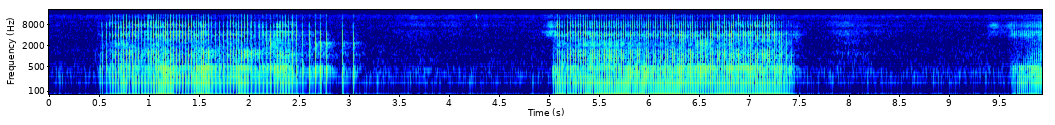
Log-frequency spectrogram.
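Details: Molly the dog snoring loudly like a pig while dreaming in sleep: two long, loud rattling snores a few seconds apart with quiet breathing between and the start of a third.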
